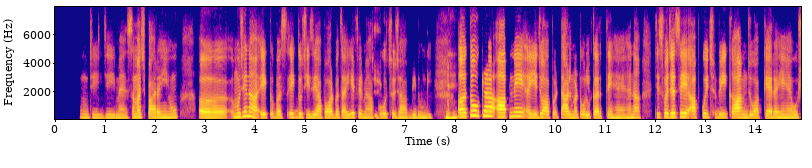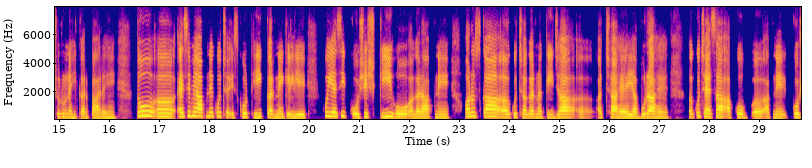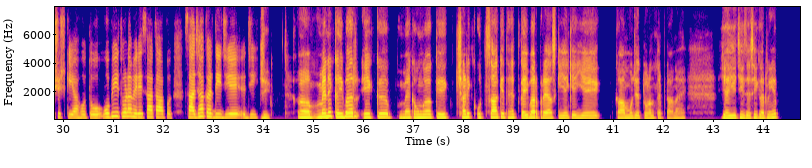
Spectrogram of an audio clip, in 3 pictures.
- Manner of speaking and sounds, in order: none
- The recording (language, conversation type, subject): Hindi, advice, लगातार टालमटोल करके काम शुरू न कर पाना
